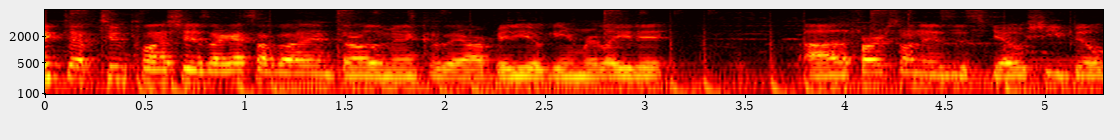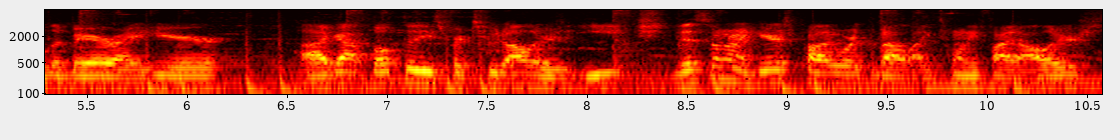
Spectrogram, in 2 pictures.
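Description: Over clear music in the background, a man talks at a very fast pace with ordinary pitch variation. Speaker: reseller showing a haul. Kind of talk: casual vlog chat. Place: home room.

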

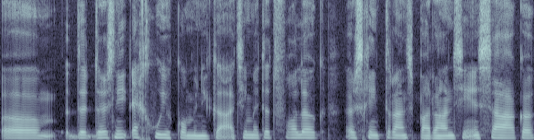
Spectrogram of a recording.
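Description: Against a quiet background, a woman with a very deep, low pitch and a dark, mellow tone speaks with fairly even intonation, very even loudness and hardly any pauses. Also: moderate pace, dry sound with no echo. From Suriname. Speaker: conflict resolution expert; podcast guest. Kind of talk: interview; interview answer. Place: studio. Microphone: studio mic.

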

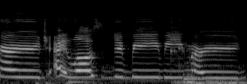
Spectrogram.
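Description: A woman puts on a character voice with an extremely high pitch, over clear background noise. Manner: dopey, goofy.

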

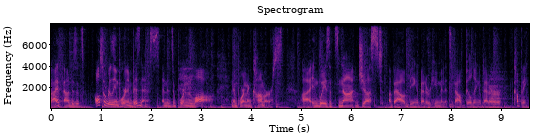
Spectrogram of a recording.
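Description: A man with a very deep, low pitch at a fairly quick pace, with clear music in the background. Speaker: company lawyer. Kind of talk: interview answer. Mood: reflective, warm. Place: garden. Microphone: lapel.

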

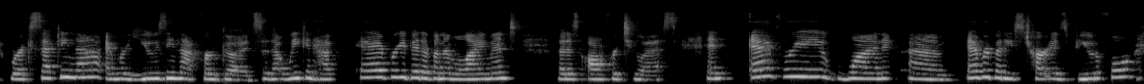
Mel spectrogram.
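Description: A woman's high voice at a moderate pace, with ordinary pitch variation and a quiet background. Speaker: human design reader. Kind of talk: consultation talk on a call. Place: home room. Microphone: video call.

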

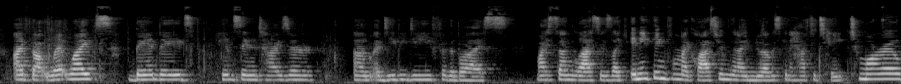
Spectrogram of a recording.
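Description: Fairly high in pitch, a woman speaks at a fairly quick pace with monotone, flat intonation. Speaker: elementary school teacher. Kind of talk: casual vlog talk to camera. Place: home room. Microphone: camera far.

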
